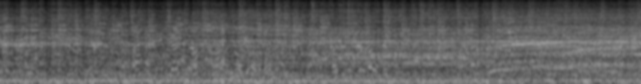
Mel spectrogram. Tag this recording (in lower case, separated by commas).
roller coaster running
